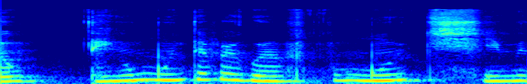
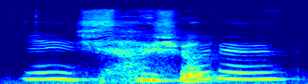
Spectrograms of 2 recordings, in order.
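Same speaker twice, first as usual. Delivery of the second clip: slow, tearful half-laugh; choked-up giggle, drawn out; laughing while crying; 4 semitones higher, slower than usual. Retold or imitated. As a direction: laugh through the tears, slowly. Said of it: "eu chorando, só falei assim".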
